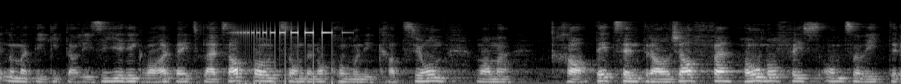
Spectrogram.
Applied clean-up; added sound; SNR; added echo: none; Alarm; 0 dB; reverberation time 0.2 s.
